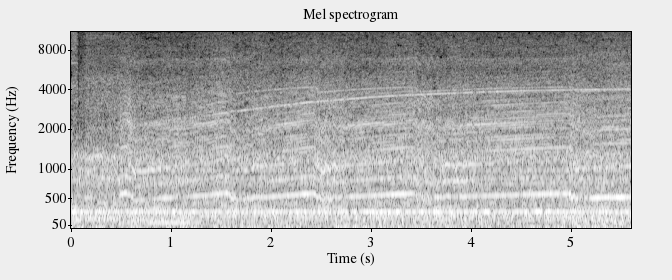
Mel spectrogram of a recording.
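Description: A racing car engine in the F1 2021 video game during an F3 race at the French Grand Prix, with a steady high whine and rising pitch held continuously over a constant background rumble.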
